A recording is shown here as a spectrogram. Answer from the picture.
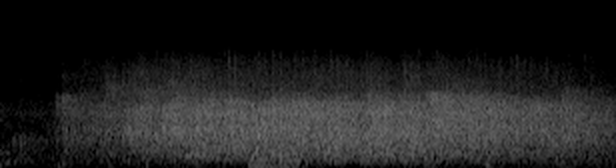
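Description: Audience applauding. The clapping starts about half a second in, builds, holds steady, and dies away near the end.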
